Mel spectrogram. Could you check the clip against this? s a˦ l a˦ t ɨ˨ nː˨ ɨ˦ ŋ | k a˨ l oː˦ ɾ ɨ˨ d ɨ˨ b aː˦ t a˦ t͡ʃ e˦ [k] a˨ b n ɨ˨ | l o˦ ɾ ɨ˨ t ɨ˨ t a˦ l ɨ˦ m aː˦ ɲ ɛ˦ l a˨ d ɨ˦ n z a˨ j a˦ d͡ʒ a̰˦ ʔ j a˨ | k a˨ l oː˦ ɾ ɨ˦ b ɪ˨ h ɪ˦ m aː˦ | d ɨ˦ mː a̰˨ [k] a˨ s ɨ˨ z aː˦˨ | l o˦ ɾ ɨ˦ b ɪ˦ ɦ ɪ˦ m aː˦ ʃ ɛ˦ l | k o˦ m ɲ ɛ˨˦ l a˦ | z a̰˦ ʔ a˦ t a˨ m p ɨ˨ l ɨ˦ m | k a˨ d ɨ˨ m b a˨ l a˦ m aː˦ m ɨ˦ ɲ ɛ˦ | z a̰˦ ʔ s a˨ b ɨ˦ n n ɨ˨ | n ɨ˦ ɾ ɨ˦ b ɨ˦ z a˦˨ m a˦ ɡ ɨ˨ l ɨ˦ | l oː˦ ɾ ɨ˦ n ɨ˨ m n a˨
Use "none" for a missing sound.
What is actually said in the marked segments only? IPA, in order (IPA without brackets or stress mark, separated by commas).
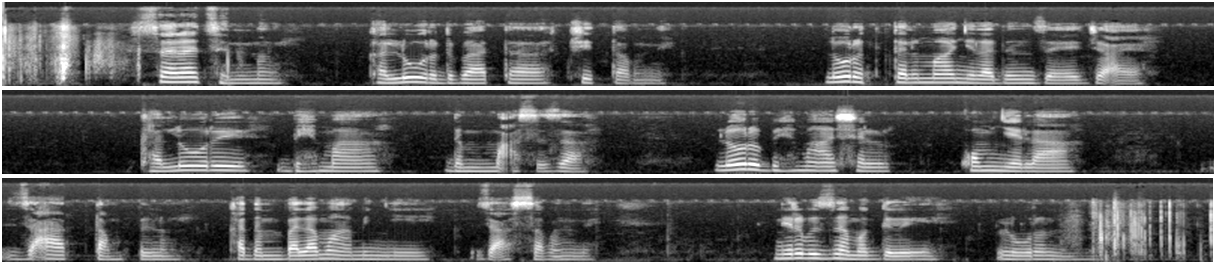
t, ʔ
